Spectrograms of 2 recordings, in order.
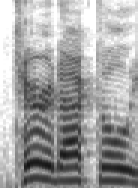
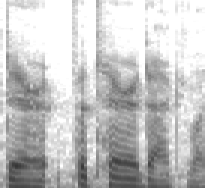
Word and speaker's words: pterodactyl: Today's movie monologue is pterodactyl urinal cakes. The P is silent. Pterodactyl, I said. You know why I said pterodactyl? Because IRL, when I say that word, I purposely pronounce the P, but for the purposes of the sponsor, I shouldn't have, so I fucked up.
